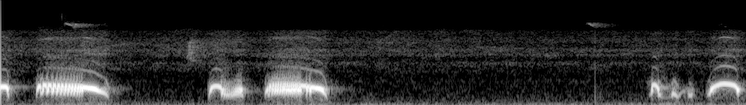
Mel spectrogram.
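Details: Deep, mellow coos from a Spotted Dove used as a decoy to attract wild birds: a long falling note, a short hoot, another long note, then a pause before clipped notes resume.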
